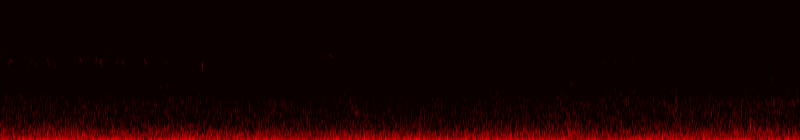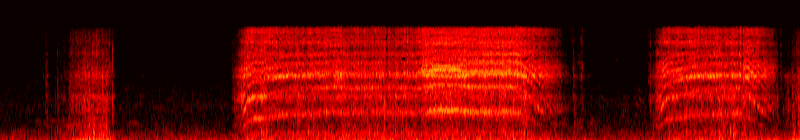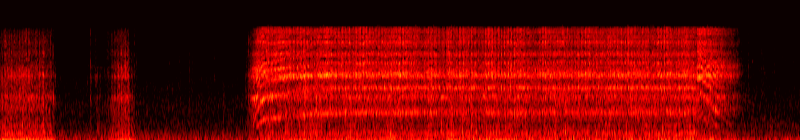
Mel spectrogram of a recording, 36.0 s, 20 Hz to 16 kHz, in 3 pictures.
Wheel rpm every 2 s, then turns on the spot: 0, 0, 0, 0, 0, 0, 10, 20, 180, 190, 30, 100, 10, 10, 170, 200, 200, 100.
12-14 24-26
